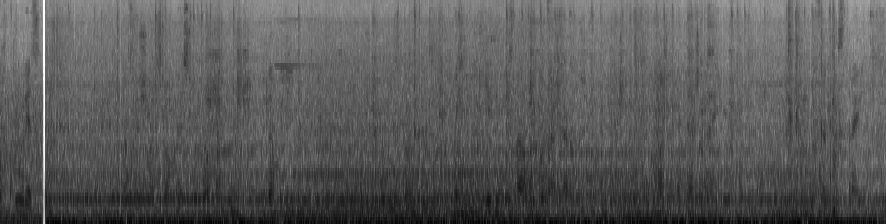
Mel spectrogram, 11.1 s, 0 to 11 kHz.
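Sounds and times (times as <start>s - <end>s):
bus drive rumble: 0.0s - 11.0s
steady whine: 0.0s - 11.0s.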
